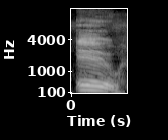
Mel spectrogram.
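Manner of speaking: high, drawn-out "ew"; grossed-out squeal; disgusted ew. Real, not acted. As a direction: recoil from something slimy. Handling gross anchovy paste.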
